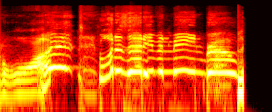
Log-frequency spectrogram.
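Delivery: very high, swooping, baffled, incredulous tone. Recounting how a guy reacted to a strange remark: imitating Ian's confused reaction. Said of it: "He makes a face like".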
